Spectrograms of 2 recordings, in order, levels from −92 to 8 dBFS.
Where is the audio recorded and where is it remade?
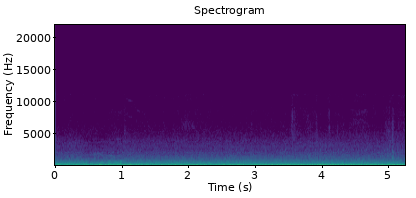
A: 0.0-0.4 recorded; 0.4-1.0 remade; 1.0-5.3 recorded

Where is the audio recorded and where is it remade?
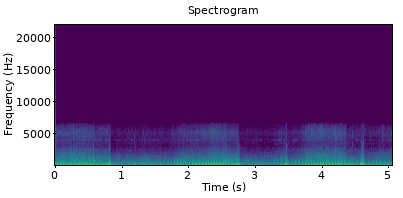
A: 0.0-1.4 recorded; 1.4-3.1 remade; 3.1-3.5 recorded; 3.5-4.0 remade; 4.0-5.1 recorded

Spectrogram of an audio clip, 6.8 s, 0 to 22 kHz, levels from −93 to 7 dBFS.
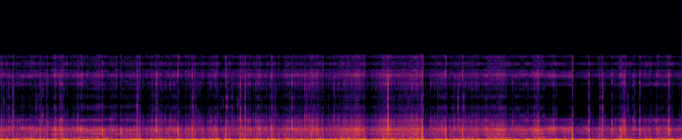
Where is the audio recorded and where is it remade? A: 0.0-0.8 recorded; 0.8-1.4 remade; 1.4-6.8 recorded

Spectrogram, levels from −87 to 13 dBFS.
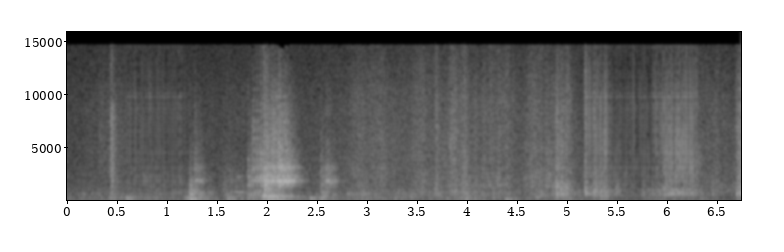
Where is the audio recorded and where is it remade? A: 0.0-0.6 recorded; 0.6-1.2 remade; 1.2-5.2 recorded; 5.2-6.3 remade; 6.3-6.7 recorded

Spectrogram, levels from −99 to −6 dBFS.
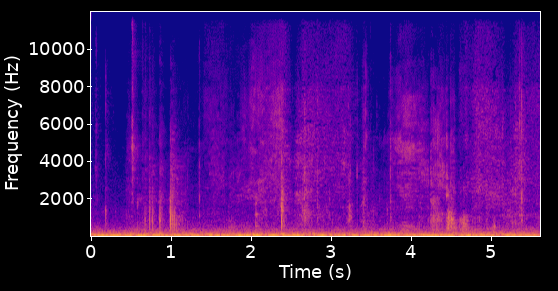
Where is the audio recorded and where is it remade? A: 0.0-0.4 recorded; 0.4-2.4 remade; 2.4-3.6 recorded; 3.6-4.6 remade; 4.6-5.6 recorded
